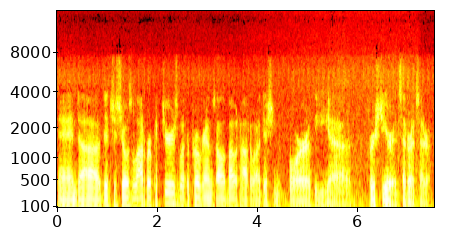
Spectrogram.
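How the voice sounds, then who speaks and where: A man explaining casually in a halting, unhurried way as a panel guest. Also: low-pitched, fairly even intonation, gravelly. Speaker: audio producer, panel guest. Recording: dull, noisy call audio.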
